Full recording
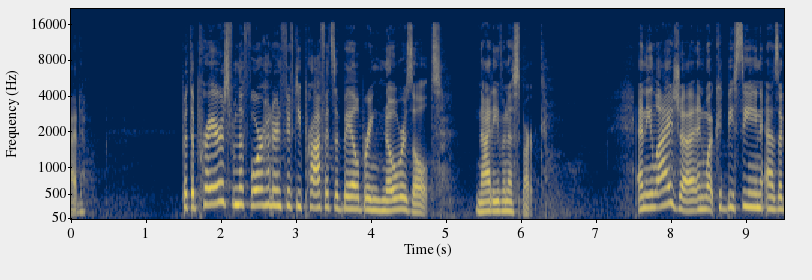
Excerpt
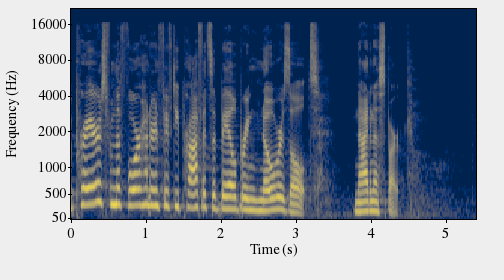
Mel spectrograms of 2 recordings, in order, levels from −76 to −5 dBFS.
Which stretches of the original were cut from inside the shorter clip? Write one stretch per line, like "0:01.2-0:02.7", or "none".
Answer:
0:05.6-0:05.8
